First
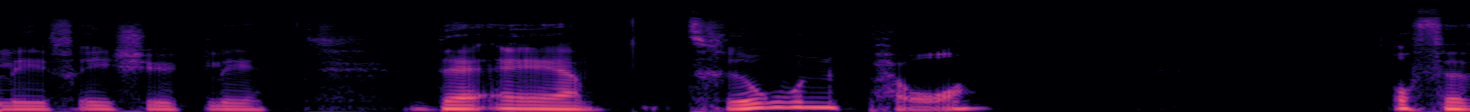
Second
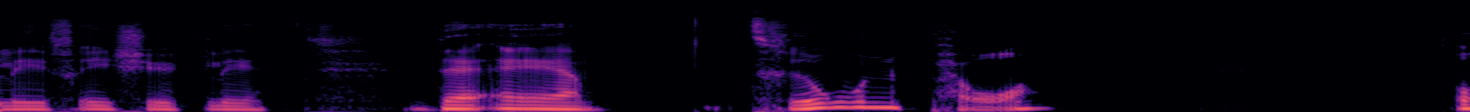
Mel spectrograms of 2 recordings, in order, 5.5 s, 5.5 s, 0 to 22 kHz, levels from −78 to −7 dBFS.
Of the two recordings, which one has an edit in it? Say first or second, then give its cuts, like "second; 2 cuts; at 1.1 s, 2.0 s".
first; 1 cut; at 2.3 s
